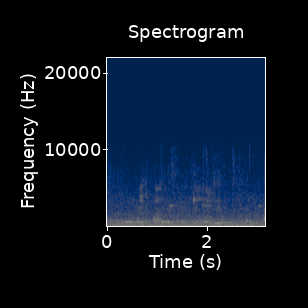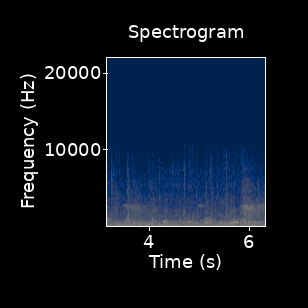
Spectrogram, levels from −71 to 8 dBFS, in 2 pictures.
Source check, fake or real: fake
